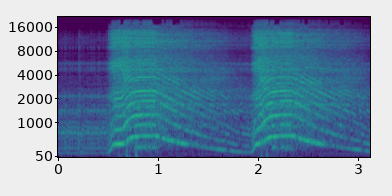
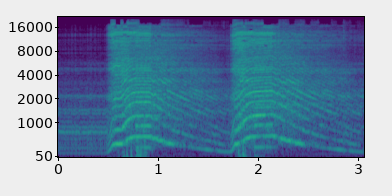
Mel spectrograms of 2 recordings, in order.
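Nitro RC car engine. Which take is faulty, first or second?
second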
